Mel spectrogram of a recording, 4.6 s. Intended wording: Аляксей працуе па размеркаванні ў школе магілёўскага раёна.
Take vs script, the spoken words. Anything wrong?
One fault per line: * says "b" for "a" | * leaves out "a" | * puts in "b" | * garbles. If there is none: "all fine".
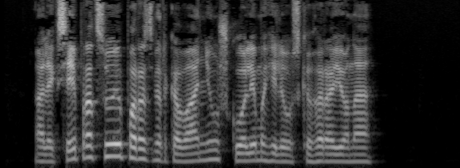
all fine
